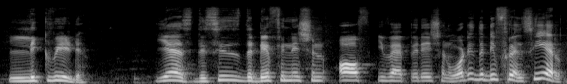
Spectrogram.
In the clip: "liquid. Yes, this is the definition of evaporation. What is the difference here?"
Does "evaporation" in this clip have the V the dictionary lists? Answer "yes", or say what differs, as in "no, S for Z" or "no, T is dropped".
yes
